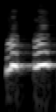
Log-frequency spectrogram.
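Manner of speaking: high, loud mock beeping of a car remote; beep noise. Telling viewers about his new car remote, high loud beeping. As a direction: chirp it out like a key fob.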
